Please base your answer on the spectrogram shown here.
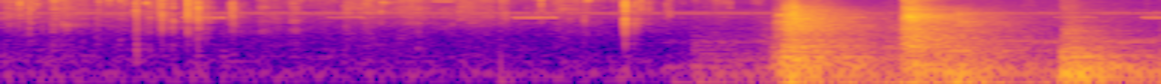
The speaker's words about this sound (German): Wieso öffnet sich die Tür von selbst?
